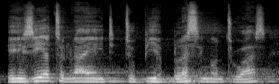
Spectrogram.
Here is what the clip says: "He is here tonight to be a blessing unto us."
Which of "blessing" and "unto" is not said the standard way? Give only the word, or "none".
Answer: none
